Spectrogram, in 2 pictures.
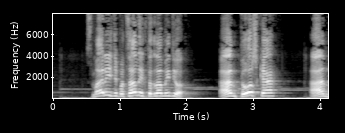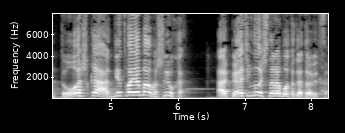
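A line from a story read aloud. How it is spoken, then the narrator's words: Mocking ringing children's voices. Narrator (Russian): Ясные, звонкие, терзающие душу голоса из детства насмешливо завопили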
